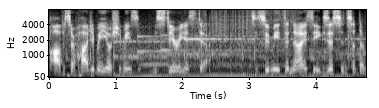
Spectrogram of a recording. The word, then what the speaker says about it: Tsutsumi: It's like Tatsumi. Tsutsumi. Wait, Tsutsumi. Tsutsumi? What? Yep. Tatsumi. Tsutsumi. Yeah, that's it.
